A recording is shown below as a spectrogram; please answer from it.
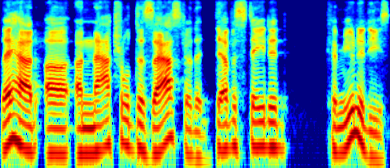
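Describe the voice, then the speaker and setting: A man with an American accent and a normal speaking voice, medium pitch and ordinary pitch variation, in a very clean recording with a silent background and a dry, close sound with no echo. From Michigan, US. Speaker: education professor and show co-host. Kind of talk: radio talk show discussion.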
